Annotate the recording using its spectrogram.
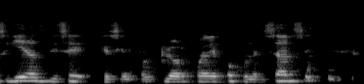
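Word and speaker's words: folklore: Me llamó la atención el uso del término folclore, con K en tu título, aunque lo pronuncias como folclore.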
